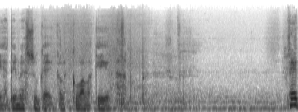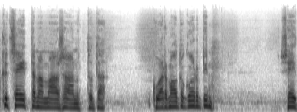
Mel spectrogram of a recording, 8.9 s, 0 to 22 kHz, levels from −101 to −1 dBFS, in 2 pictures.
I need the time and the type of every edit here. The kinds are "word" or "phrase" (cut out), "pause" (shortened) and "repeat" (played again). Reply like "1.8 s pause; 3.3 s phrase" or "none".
none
